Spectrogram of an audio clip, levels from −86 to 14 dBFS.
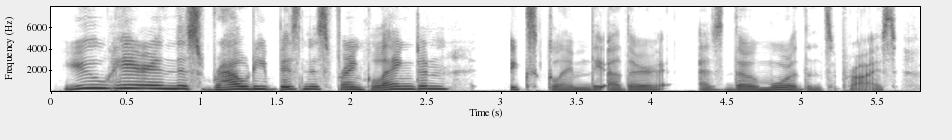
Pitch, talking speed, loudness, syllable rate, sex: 215 Hz, 165 wpm, -17 LUFS, 5.3 syllables/s, female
